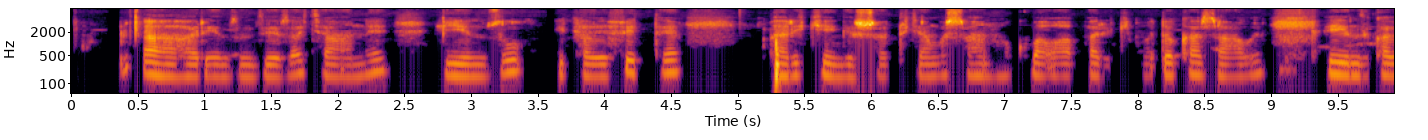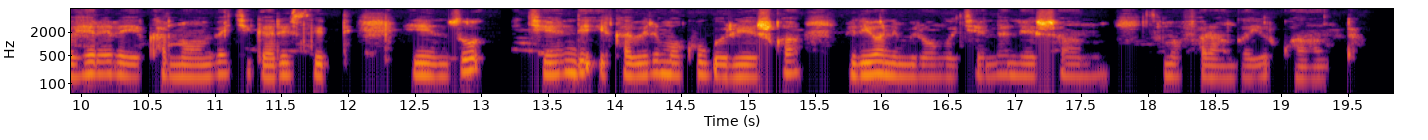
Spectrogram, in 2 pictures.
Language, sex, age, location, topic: Kinyarwanda, female, 18-24, Huye, finance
